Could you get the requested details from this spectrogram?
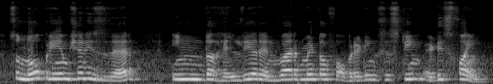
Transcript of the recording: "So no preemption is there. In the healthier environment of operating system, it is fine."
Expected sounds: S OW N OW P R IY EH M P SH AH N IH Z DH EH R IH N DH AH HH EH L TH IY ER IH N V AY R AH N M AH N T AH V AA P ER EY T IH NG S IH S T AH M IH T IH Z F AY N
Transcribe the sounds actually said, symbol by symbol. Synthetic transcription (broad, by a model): S OW N OW P R IY EH M P SH AH N IH Z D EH R IH N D AH HH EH L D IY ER IH N V AY R AH N M AH N T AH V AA P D EY T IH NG S IH S T AH M IH T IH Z F AY N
